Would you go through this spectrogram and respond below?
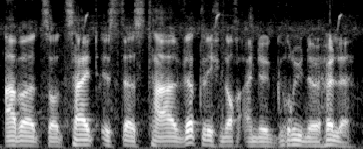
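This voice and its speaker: An actor in a German audio drama playing a genial, unhurried older gentleman. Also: deep voice, steady tone, soft background music.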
